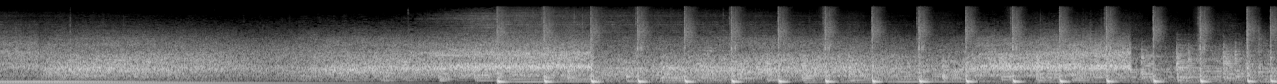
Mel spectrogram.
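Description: Background electronic dance music: a sustained synth build-up, then a steady beat of about two kicks a second comes in about five seconds in.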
